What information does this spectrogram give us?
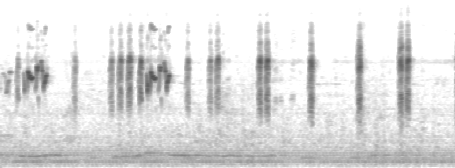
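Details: Wild sooty-headed bulbul singing lively while pressing a rival: short bright chirps and bubbly warbled phrases, some grouped in quick runs, then spaced single sharp notes, over a steady low hum.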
